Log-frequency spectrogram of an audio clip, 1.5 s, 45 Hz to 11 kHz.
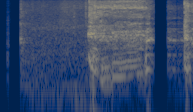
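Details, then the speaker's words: Whooping cough (pertussis): a child's run of harsh coughs ending in a strained, high-pitched noisy inhalation (whoop), shown during a local pertussis outbreak mostly affecting school-aged children. "YOU DON'T WANT TO SOUND LIKE THIS DURING THE HOLIDAY SEASON. AUSTIN TRAVIS COUNTY HAS SEEN MORE THAN 154 CASES OF WHOOPING COUGH SO FAR THIS YEAR."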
